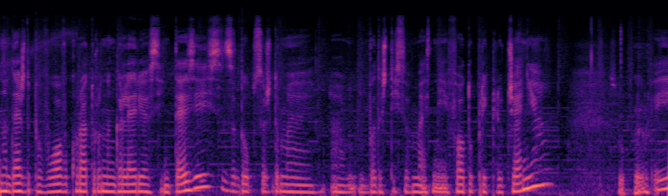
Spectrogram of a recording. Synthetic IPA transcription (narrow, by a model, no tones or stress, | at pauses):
nɐd̪ɛʒd̪əpɐvulˠɔvəkʊɾat̪ʊɾənɐɡɐlɛɾijəsint̪ɛziszəd̪ɐʊpsɤʒd̪əmɛ | bɤd̪ɛʃt̪isəvmɛsnḭfɔt̪opɾiklʲut͡ʃɛnʲiə | sṵpɛɾi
